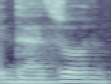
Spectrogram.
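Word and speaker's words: DAZN: Un esempio è Dazon per esempio che si scrive con eh, la D-A ZN senza eh, vocale tra la Z e la N e alla fine a furia di ri- ripetere la pronuncia da Zon il pubblico l'ha, l'ha memorizzata.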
